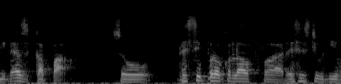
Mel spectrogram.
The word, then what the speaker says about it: kappa: the symbol curved K, which we will be pronouncing it as kappa.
